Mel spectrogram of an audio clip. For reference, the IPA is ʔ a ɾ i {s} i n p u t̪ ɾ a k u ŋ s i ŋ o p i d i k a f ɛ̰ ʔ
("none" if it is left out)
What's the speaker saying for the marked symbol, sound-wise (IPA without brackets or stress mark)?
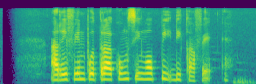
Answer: f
